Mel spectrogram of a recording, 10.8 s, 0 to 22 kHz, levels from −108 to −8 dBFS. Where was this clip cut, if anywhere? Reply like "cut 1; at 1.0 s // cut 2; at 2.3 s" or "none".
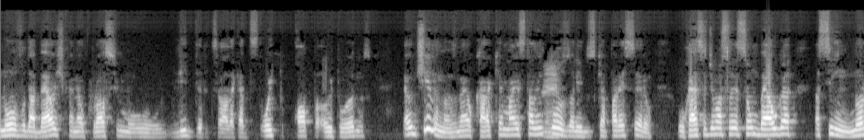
none

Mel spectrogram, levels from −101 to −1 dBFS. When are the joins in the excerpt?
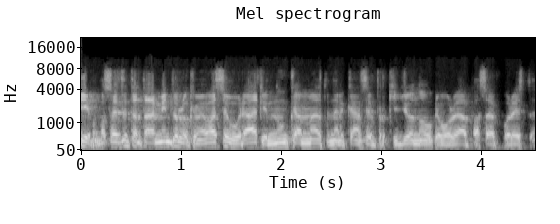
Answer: cut 1; at 1.7 s // cut 2; at 2.4 s // cut 3; at 3.5 s

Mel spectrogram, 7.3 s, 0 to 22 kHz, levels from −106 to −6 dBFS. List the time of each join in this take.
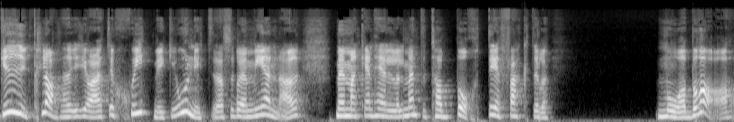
cut 1; at 2.4 s // cut 2; at 4.0 s // cut 3; at 5.4 s

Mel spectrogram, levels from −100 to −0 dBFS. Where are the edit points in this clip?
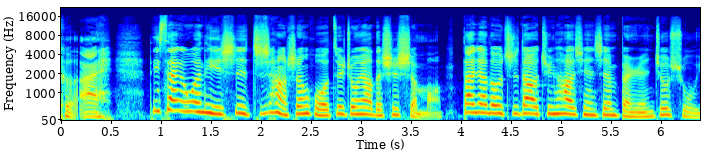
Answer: cut 1; at 3.9 s

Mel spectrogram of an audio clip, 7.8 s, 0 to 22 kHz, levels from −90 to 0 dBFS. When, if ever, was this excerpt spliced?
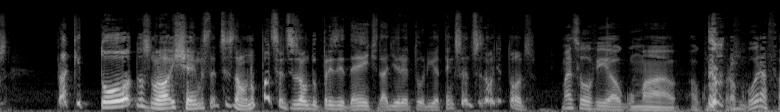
none

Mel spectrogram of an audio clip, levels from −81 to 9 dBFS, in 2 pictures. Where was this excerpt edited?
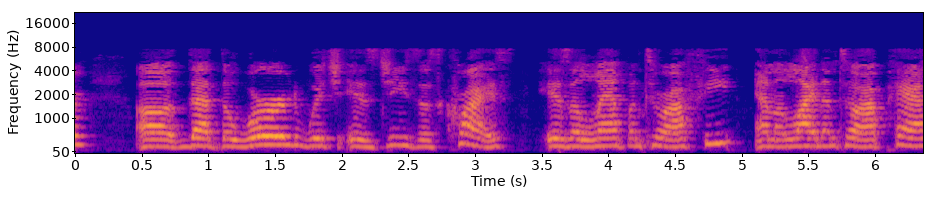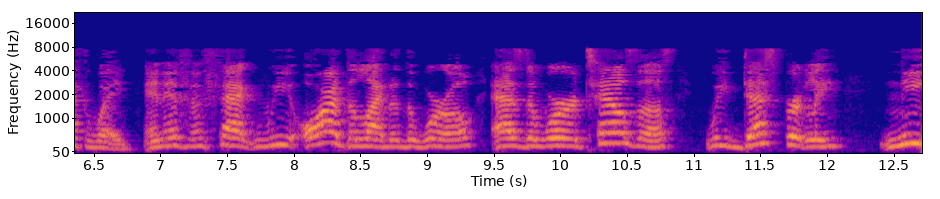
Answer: cut 1; at 3.4 s // cut 2; at 6.8 s // cut 3; at 9.4 s

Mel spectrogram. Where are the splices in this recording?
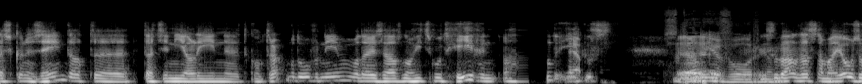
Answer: cut 1; at 1.4 s // cut 2; at 5.4 s

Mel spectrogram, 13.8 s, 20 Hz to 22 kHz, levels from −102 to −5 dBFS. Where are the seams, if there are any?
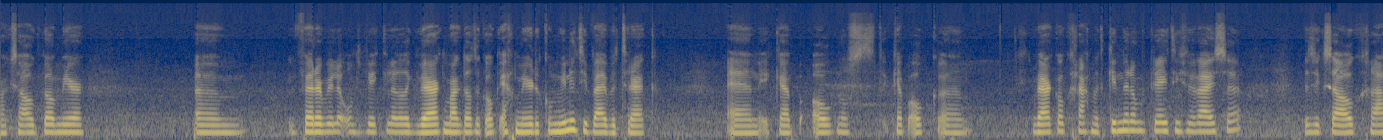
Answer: none

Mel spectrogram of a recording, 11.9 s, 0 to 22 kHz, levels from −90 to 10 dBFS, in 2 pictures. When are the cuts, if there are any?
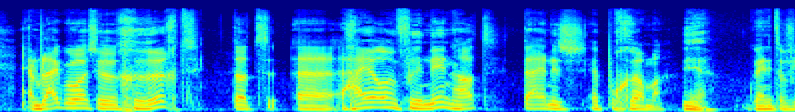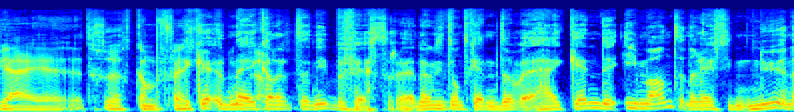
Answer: cut 1; at 2.1 s

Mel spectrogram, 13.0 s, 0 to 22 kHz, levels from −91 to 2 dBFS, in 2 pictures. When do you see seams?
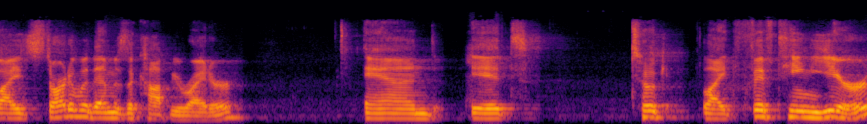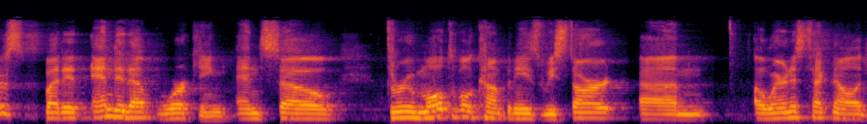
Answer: cut 1; at 5.2 s

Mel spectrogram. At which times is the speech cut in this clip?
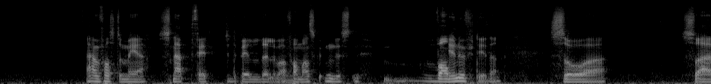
cut 1; at 2.3 s // cut 2; at 4.5 s

